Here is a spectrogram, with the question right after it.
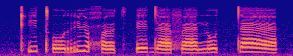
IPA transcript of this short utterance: kʼ i˧ tʼ o˨ r y˦˨ ħ œ˨ t͡sʼ e˦ d æ˨ f æ˨ n o˧ tː æ˦˨

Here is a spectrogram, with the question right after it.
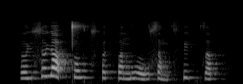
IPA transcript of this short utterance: ɵ˧ ɥ s ɵ˥ ɥ aː˨˥ p̚ t̪ o˥ w t͡sʰ ɵ˧ t̚ p ɐ˨˧ n w o˨˥ w s ɐ˨˧ m t͡sʰ yː˥ k̚ t͡s ɐ˥ p̚

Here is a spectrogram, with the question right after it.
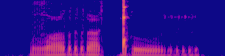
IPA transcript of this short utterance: ðˤ i r a ǃ u r

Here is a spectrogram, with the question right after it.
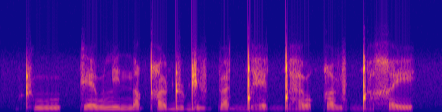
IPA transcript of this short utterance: ʈʰ u | k ɛ w l i n a qʰ ʌ ɖ u ɖ i v p a ɡ͡ǃ ɛ ɡ͡ǃ a w q ɯ v ɡ͡ǃ ʌ χ e

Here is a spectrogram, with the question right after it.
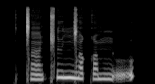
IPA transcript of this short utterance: ǀ ã ǁ ɨ ŋ͡ǀ ʊ q ʊ m n o̰

